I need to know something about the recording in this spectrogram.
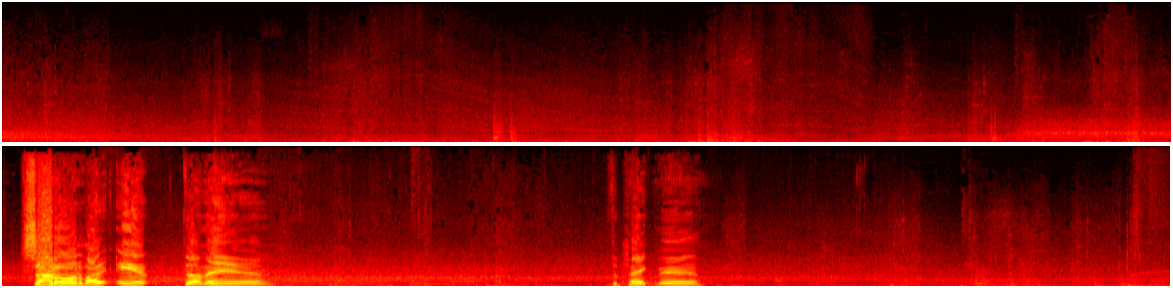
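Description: Car engines hum and boost with a rushing hiss.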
